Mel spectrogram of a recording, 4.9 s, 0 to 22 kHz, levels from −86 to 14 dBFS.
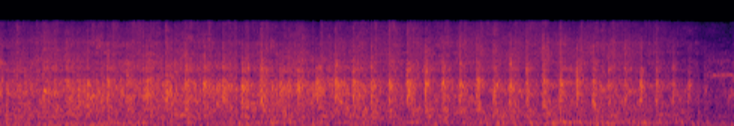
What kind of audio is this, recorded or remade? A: remade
